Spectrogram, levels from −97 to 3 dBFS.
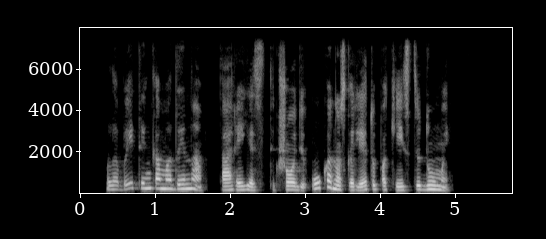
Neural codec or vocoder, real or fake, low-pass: none; real; 7.2 kHz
